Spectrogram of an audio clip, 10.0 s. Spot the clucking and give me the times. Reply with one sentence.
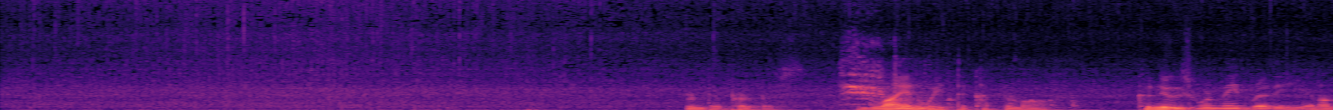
You can hear the clucking from 6.2 to 8.1 s.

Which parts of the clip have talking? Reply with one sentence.
You can hear the talking from 5.1 to 9.9 s.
